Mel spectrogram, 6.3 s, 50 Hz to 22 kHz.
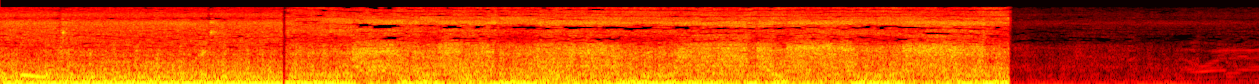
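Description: Caterpillar 345 excavator's diesel engine running steadily and loudly, close by, with a rushing noise over it. The sound cuts off abruptly about five seconds in, leaving only a faint low background.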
